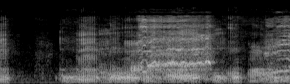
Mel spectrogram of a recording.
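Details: Two-week-old native piglets squeal loudly while being fed, a drawn-out harmonic cry rising slightly then falling over about two seconds, with a voice speaking over the noise.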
